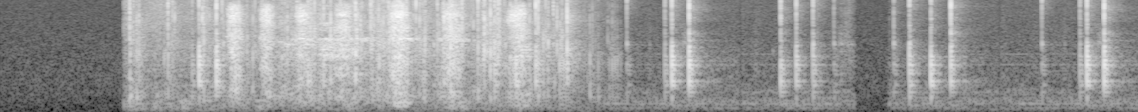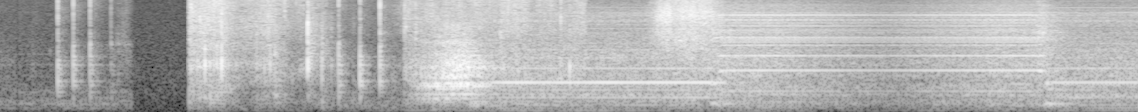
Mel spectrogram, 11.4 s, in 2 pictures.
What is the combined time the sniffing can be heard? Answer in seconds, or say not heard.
2 s.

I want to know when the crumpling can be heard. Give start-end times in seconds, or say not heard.
0.6-3.1, 6.6-8.7.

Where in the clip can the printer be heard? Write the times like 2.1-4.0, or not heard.
7.8-11.3.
